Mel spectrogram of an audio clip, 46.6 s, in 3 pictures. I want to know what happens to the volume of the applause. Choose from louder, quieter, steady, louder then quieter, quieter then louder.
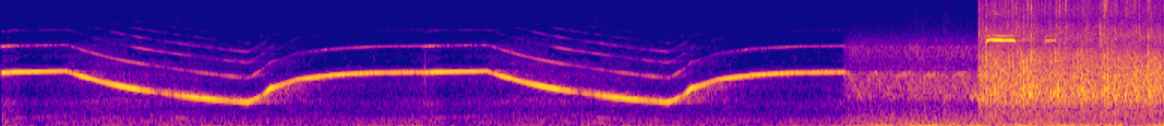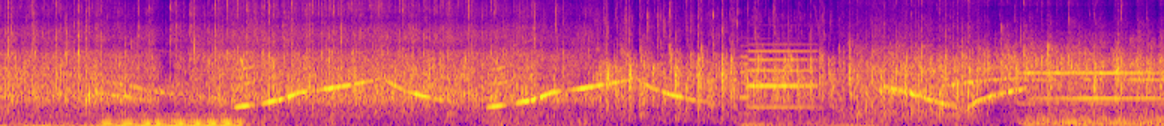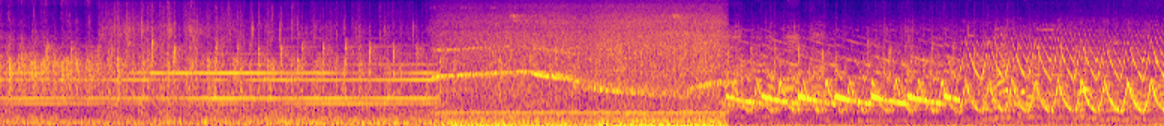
quieter.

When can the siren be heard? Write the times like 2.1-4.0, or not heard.
0.0-46.5.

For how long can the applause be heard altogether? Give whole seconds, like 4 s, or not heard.
33 s.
